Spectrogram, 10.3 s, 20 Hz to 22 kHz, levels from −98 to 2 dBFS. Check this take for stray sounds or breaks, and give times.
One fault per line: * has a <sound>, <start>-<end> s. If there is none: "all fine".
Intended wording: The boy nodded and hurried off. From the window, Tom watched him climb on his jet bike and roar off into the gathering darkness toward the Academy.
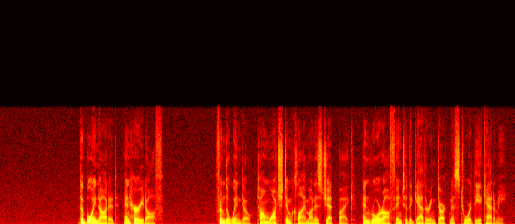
all fine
